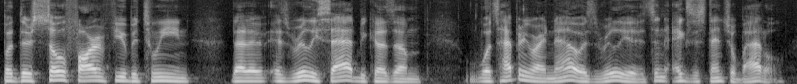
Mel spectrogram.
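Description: A man's voice: mid-range voice, normal speed, no room sound, studio quality. A man chatting on a talk show panel, offering rambling, hedging commentary. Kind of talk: casual talk show chat.

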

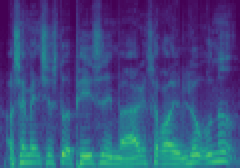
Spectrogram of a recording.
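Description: A man co-hosting a casual podcast, rambling through crude, funny anecdotes and sometimes acting out other people in a higher voice. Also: steady tone, darkish tone. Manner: rambling storyteller, crude jokes, acts out quoted kids in a high voice. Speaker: podcast co-host. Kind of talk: casual comedic chat.

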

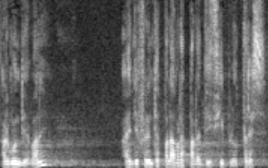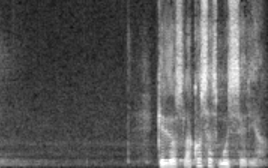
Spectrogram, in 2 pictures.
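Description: A man from preaching a sermon, animated and repeating his instructions to the congregation. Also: mid-range voice, moderate pace, pauses often. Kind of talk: sermon with live demonstration. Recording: long reverb of a hall.

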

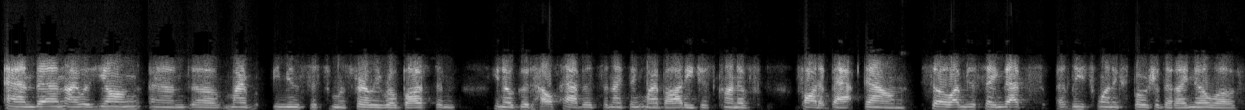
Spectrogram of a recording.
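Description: A woman's voice: deep voice, level tone, normal speed. A middle-aged woman, born in Vietnam and raised in Asia and Africa, answering interview questions thoughtfully, with restarts and small laughs. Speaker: interview guest. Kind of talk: casual interview over a phone line. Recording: tinny phone line.

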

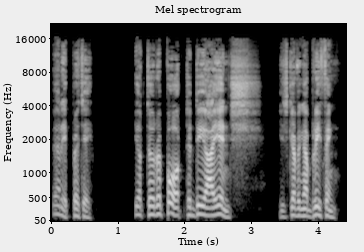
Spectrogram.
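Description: A man's voice: on the high side, normal speed, no echo, clean studio sound, voice pushed up, lightly acted. A man voicing a pointy-faced desk sergeant with a falsely polite, sly manner.

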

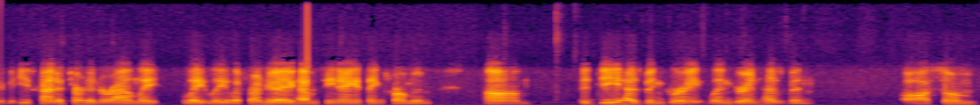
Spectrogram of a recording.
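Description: A man's voice: mid-range voice, no echo. A man chatting casually about hockey as a podcast co-host, rambling and leaning on filler words. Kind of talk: casual sports chat. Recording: tinny phone-like line, dry.

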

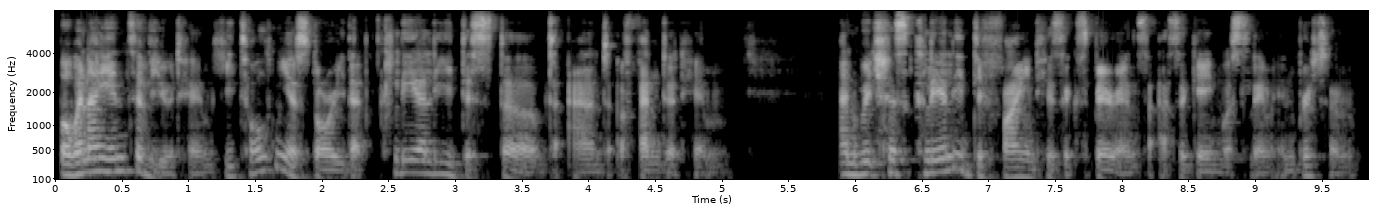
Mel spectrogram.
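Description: A man from Malaysia, a researcher giving a prepared public talk, telling his story in a measured way with clear emphasis. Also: lowish voice, very animated, fairly bright tone, dull audio.

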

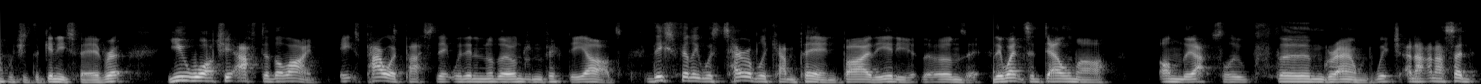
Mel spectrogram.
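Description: A man hosting a casual podcast chat, talking in animated, exasperated bursts. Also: medium pitch, moderate pace. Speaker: podcast host. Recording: slightly muffled audio.

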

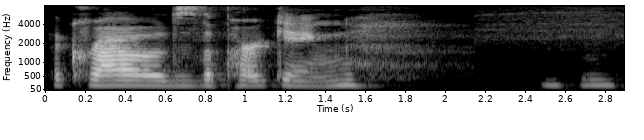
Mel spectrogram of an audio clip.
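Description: A young woman as a guest in a casual conversation, relaxed and laconic, often answering with short agreements. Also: lowish voice, slow. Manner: relaxed, laconic, lots of mm-hmms.

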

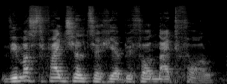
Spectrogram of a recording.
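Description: Male reader doing a practical boy pirate taking charge; calm, earnest, a touch brighter than the narration. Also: mid-range voice, moderate pace, lightly acted. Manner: earnest, matter-of-fact planning.

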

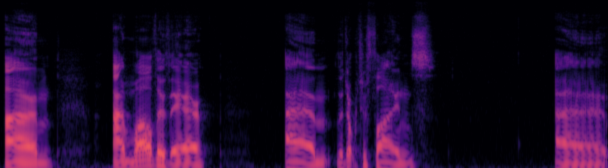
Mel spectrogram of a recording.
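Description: Male co-host, very low, dry close sound, chatty and quick to laugh. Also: a bit bright, smooth, no room sound. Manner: chatty, laughs often, retells scenes with energy. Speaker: podcast co-host. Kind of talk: casual chat recapping a TV episode.

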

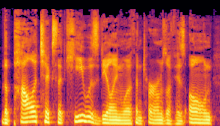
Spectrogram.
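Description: With a lowish, darkish voice and lively intonation at a normal speed, an American man co-hosts a discussion podcast about role-playing games. His explanations come in long, carefully qualified sentences.

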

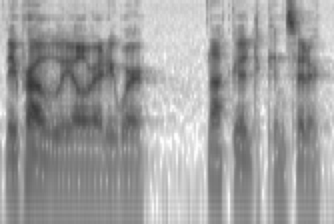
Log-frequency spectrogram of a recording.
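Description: A man hosting a solo comedy podcast, riffing crudely on strange news with bursts of mock outrage. His voice sits low but comes across bright and forceful. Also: fast. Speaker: podcast host.

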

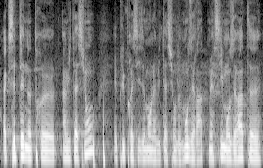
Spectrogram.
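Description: A man's voice: lowish voice, brisk, dark tone, a little hiss or hum. A man opening a festival session, thanking guests with some hesitation. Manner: hesitant with fillers. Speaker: festival organizer. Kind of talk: welcome speech.

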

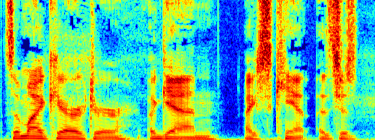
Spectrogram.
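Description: A man's voice: sits low, moderate pace. A man co-hosting a casual podcast chat, rambling with many restarts and fillers. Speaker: podcast co-host.

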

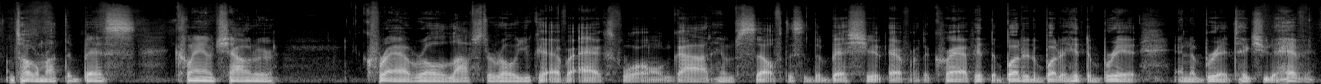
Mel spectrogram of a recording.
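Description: A man's voice: very deep voice, level tone, moderate pace. A man hosting a podcast solo in a casual, slangy, conversational way, talking straight to his listeners. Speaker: podcast host.

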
